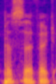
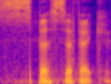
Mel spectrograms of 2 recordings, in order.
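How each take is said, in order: First: The word begins with a plain 'p' sound. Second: The word begins with an 'sp' sound. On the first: The speaker calls it wrong. "As a kid, that's how I used to say that word" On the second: The speaker calls it right. "It's specific"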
